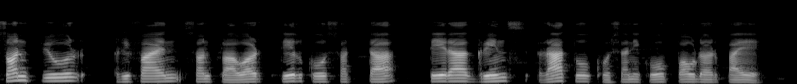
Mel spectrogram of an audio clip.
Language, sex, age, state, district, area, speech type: Nepali, male, 18-30, West Bengal, Kalimpong, rural, read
